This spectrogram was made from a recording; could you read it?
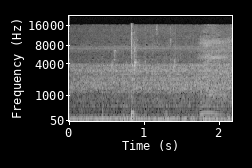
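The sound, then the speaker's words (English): Beer pours steadily into a glass and forms a thick head, a continuous low gurgling rush with a soft fizzing hiss, broken by a brief sharper splash partway through, and no talking. “I'm just pouring all of mine.”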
